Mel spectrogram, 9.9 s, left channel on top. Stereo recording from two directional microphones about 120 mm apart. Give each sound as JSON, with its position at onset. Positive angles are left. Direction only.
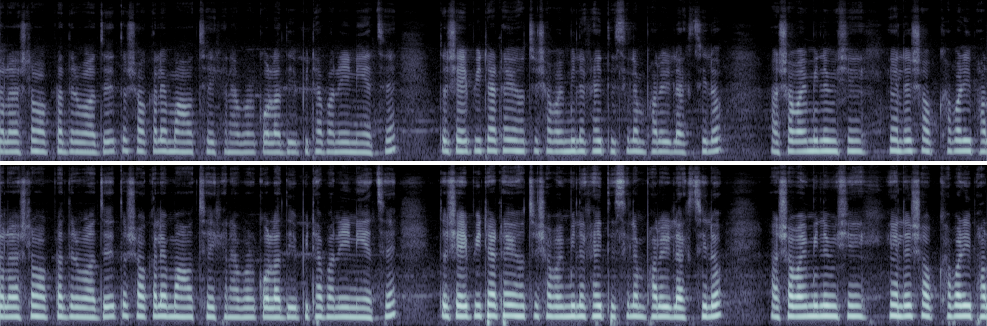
{"t": 0.0, "sound": "a woman's voice", "side_deg": -30}
{"t": 7.7, "sound": "a woman's voice", "side_deg": -25}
